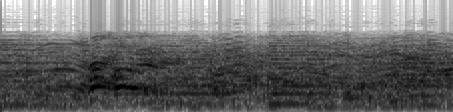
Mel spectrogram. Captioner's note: loud chattering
